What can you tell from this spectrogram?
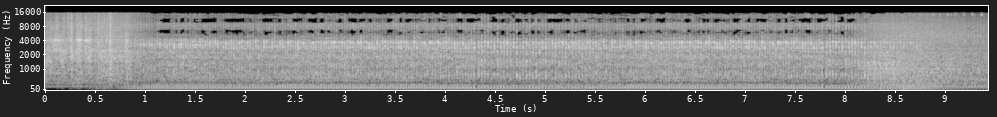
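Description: Tractor engine idling steadily with a low, even chug, easing off slightly near the end.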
